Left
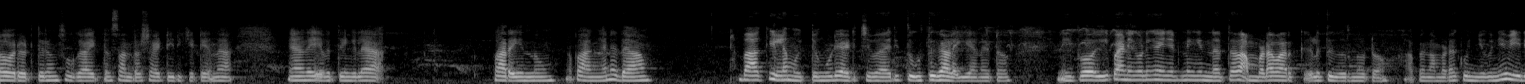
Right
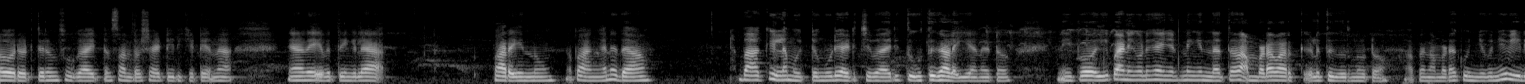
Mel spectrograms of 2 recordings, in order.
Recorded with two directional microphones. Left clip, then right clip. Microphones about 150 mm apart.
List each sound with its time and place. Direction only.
0.0 s speech: 25° right (ahead or behind)
4.9 s speech: 25° right (ahead or behind)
